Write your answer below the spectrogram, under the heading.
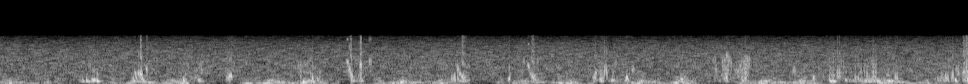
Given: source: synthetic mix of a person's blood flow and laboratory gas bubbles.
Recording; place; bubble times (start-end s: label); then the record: Doppler ultrasound of blood flow; precordium
0.79-1.04 s: bubbles
1.30-1.47 s: bubbles
1.80-2.05 s: bubbles
2.25-2.35 s: bubbles
2.97-3.24 s: bubbles
3.45-3.74 s: bubbles
4.48-4.71 s: bubbles
5.05-5.13 s: bubbles
5.21-5.54 s: bubbles
5.92-6.36 s: bubbles
6.78-6.90 s: bubbles
7.12-7.53 s: bubbles
7.91-7.98 s: bubbles
8.10-8.20 s: bubbles
8.24-9.02 s: bubbles
9.35-9.69 s: bubbles
From the record:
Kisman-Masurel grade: 243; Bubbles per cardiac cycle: several, 3 to 8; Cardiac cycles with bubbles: 100%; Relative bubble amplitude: loud (0.450 to 0.775); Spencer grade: 3 (all of the cardiac periods contain showers or single bubble signals, but not dominating or overriding the cardiac motion signals); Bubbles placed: anywhere in the cardiac cycle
